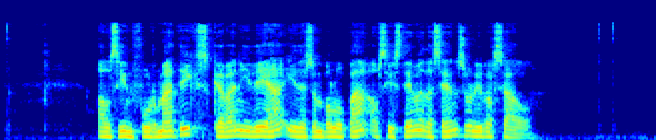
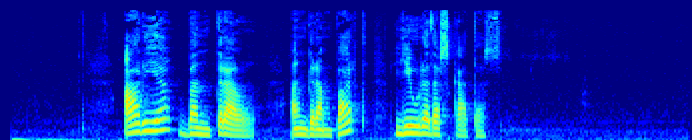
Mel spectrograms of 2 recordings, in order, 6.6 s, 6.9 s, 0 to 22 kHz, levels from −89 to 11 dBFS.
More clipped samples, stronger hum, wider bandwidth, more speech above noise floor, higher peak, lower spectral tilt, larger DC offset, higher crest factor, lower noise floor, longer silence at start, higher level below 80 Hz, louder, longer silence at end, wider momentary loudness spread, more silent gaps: neither; neither; second, 11.5 kHz vs 16 kHz; first, 48 dB vs 39 dB; second, -10 dBFS vs -6 dBFS; about the same, -5.5 dB/octave vs -5.5 dB/octave; neither; second, 16 dB vs 24 dB; first, -73 dBFS vs -66 dBFS; first, 1 s vs 0.1 s; first, -58 dBFS vs -66 dBFS; about the same, -25 LUFS vs -27 LUFS; second, 1.25 s vs 1.95 s; second, 7 LU vs 16 LU; neither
